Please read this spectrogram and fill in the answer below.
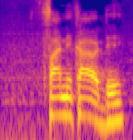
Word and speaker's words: Fani-Kayode: Precisely, we are having David Oluwafemi Adewumi Abdulateef Fani-Kayode as a newsmaker this evening.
